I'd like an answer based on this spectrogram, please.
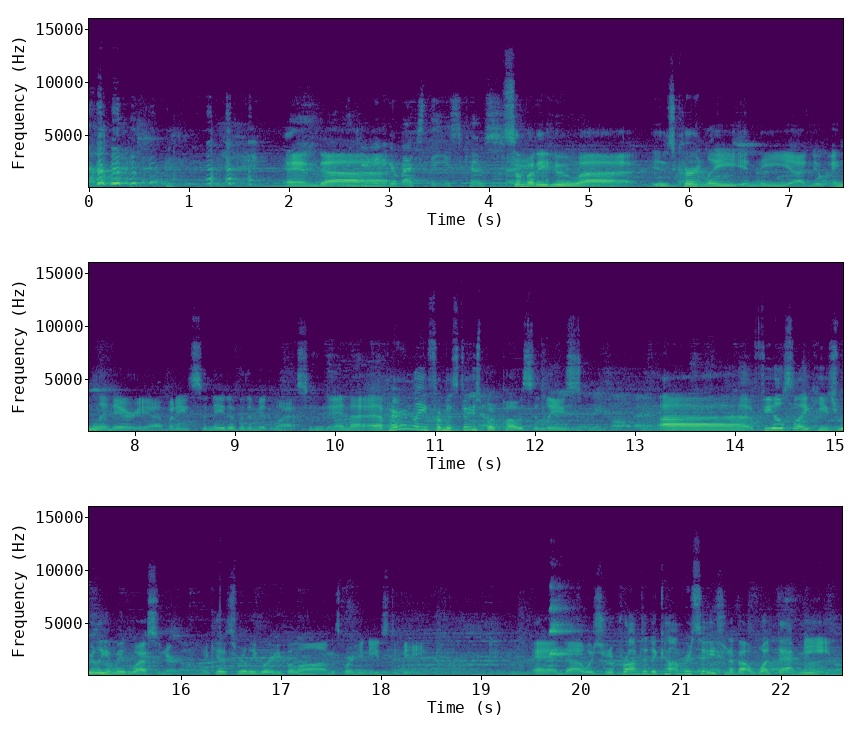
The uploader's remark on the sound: recorded from a bar in Chicago’s Lakeview neighborhood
